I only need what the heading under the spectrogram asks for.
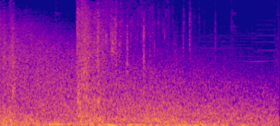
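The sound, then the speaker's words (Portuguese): A cannonball explosion strikes a small boat during a tabletop role-playing game: a dense, loud roaring rumble throughout, with a sharper burst about a second in, then a long noisy wash. “E desta vez veio uma bola de canhão, fez uma onda, a Meg jogou para um lado, a segunda bola de canhão atingiu o meio do barquinho de vocês.”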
